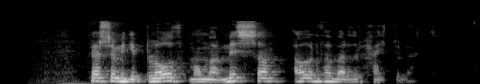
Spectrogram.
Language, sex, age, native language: Icelandic, male, 30-39, Icelandic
